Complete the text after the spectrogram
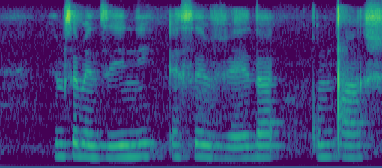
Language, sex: Zulu, female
